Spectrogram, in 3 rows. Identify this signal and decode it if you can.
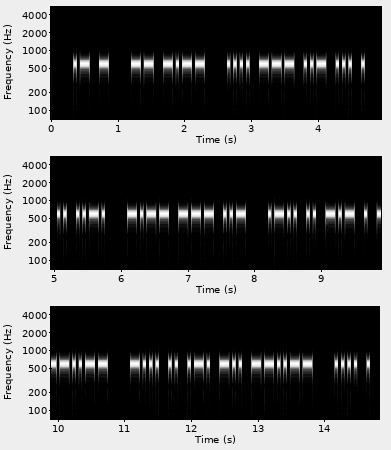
Morse code, heard as a keyed tone, about 25 wpm, 600 Hz. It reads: AT MY HOUSE IF YOU LIKE, BIRD, HE
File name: the old man and the sea part 1 25wpm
